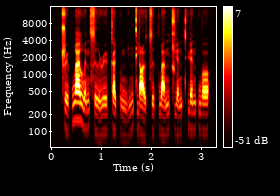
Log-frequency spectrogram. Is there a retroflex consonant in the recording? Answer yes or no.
yes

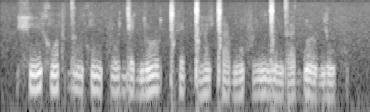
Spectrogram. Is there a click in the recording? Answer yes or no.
yes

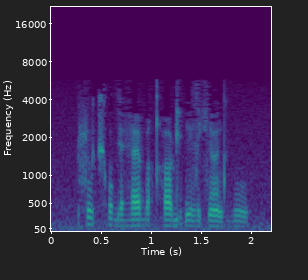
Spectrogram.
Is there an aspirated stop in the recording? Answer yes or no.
yes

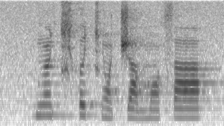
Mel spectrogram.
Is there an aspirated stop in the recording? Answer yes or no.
yes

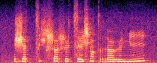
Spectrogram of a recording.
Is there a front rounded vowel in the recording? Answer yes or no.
yes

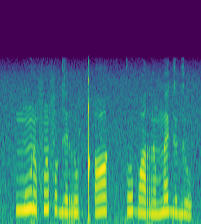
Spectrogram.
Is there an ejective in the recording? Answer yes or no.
yes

